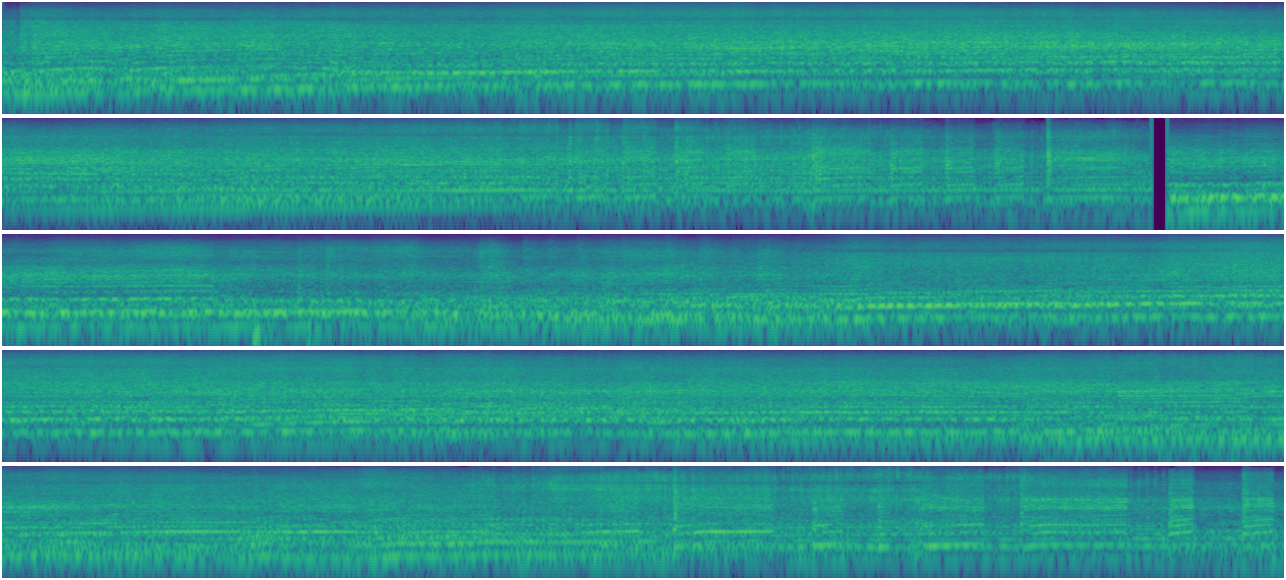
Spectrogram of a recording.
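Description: Several dirt-track race cars' engines running together as they lap the oval, their notes rising and falling as they pass. The sound drops out for an instant about twelve seconds in.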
